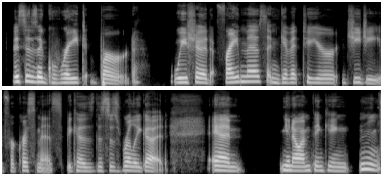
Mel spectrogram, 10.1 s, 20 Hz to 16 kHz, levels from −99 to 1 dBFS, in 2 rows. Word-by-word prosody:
this 220 Hz, +2 st, +5 dB
is 225 Hz, -3 st, +3 dB
a 210 Hz, -, +8 dB
great 185 Hz, 0 st, 0 dB
bird. 170 Hz, +1 st, -2 dB, 0.4 s
We 190 Hz, +1 st, +4 dB
should 190 Hz, -2 st, +2 dB
frame 205 Hz, +3 st, +3 dB
this 230 Hz, 0 st, +2 dB
and 180 Hz, -2 st, -3 dB
give 185 Hz, 0 st, -3 dB
it 185 Hz, -1 st, -3 dB
to 195 Hz, -, -4 dB
your 175 Hz, -2 st, -3 dB
Gigi 165 Hz, -4 st, -5 dB
for 160 Hz, -, -8 dB
Christmas 180 Hz, +2 st, -5 dB
because 165 Hz, -3 st, -4 dB
this 175 Hz, 0 st, -8 dB
is 175 Hz, -1 st, -9 dB
really 180 Hz, -3 st, +1 dB
good." -, -, +1 dB, 0.6 s
And, 190 Hz, -4 st, +4 dB, 0.5 s
you 205 Hz, -1 st, +2 dB
know, 180 Hz, -1 st, +6 dB
I'm 180 Hz, +2 st, +2 dB
thinking, 185 Hz, -4 st, -4 dB, 0.2 s
"Mm, 240 Hz, -4 st, +2 dB
185 Hz, 165 wpm, -22 LUFS, 175-195 Hz, 0.6 s, a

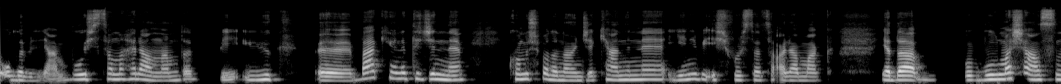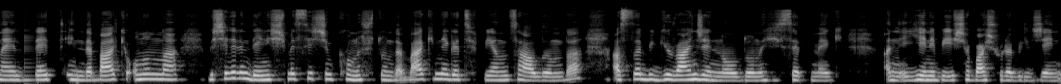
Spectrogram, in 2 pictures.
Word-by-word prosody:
olabilir. 195 Hz, -3 st, -2 dB
Yani, 215 Hz, -, -6 dB
bu 230 Hz, +1 st, +3 dB
iş 235 Hz, -, -3 dB
sana 240 Hz, 0 st, -1 dB
her 250 Hz, +1 st, -2 dB
anlamda 185 Hz, -, -2 dB, 0.2 s
bir 110 Hz, +2 st, -5 dB
yük... 220 Hz, +2 st, -2 dB, 0.2 s
Eee, 180 Hz, -2 st, +4 dB
belki 290 Hz, +5 st, +1 dB
yöneticinle 245 Hz, -5 st, +1 dB, 0.4 s
konuşmadan 245 Hz, -4 st, 0 dB
önce 185 Hz, 0 st, -3 dB
kendine 220 Hz, +2 st, 0 dB
yeni 225 Hz, +3 st, -1 dB
bir 235 Hz, -, -4 dB
iş 215 Hz, 0 st, -6 dB
fırsatı 200 Hz, -1 st, -5 dB
aramak 185 Hz, -1 st, -3 dB, 0.5 s
ya 205 Hz, -2 st, +4 dB
da 205 Hz, -1 st, +8 dB, 0.4 s
bu 200 Hz, 0 st, -2 dB
bulma 230 Hz, +4 st, +5 dB
şansını 220 Hz, -5 st, +1 dB
elde 205 Hz, 0 st, -1 dB
ettiğinde 215 Hz, -2 st, -1 dB
belki 220 Hz, +5 st, +3 dB
onunla 235 Hz, -2 st, +2 dB, 0.3 s
bir 230 Hz, -, 0 dB
şeylerin 265 Hz, +2 st, +2 dB
değişmesi 225 Hz, +5 st, 0 dB
için 255 Hz, -2 st, -2 dB
konuştuğunda 215 Hz, -3 st, -2 dB
belki 245 Hz, +2 st, +1 dB
negatif 225 Hz, -1 st, -1 dB
bir -, -, -3 dB
yanıt 205 Hz, +2 st, -2 dB
aldığında 180 Hz, -6 st, 0 dB, 0.3 s
aslında 220 Hz, +3 st, +2 dB
bir -, -, +2 dB
güvencenin 215 Hz, -2 st, +4 dB
olduğunu 180 Hz, 0 st, +1 dB
hissetmek 190 Hz, -1 st, -6 dB, 0.4 s
Hani, 185 Hz, +1 st, -3 dB
yeni 200 Hz, -1 st, +3 dB
bir 200 Hz, -, -2 dB
işe 200 Hz, +1 st, -2 dB
başvurabileceğin 185 Hz, -2 st, -1 dB
210 Hz, 140 wpm, -21 LUFS, 195-230 Hz, 0.5 s, da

